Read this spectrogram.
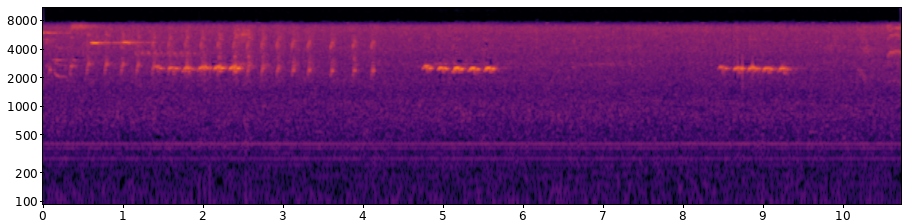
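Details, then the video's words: Yellow-shafted northern flicker, a male, at a bald eagle nest in Bluff City, Tennessee, one morning in June 2023, heard from the nest cam. It opens with a quick rattling string of sharp notes, then a brief trill recurs twice amid low background hum. "BC Flicker"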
